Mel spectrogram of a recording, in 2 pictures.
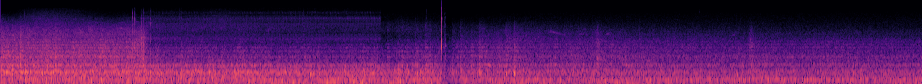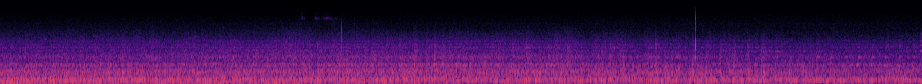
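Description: Freight train wagons rolling along the tracks: a steady rolling rumble with a faint ringing tone from the wheels, dropping a little in loudness about seven seconds in.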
